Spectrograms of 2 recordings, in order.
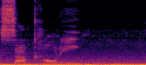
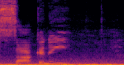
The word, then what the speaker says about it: Saucony: these Saucony I thought I always thought it's pronounced like Saucony but I looked it up online and apparently it's Saucony I have this pair of shoes and I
